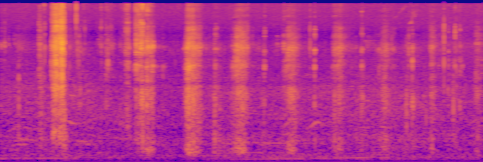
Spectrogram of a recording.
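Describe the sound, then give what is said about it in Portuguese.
Crunchy bites and chewing of a biscuit: a sharp, loud crunch early on, then a run of softer, irregular crackling chews, with no talking. “Que eu faço isso enquanto eu tô comendo biscoito.”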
